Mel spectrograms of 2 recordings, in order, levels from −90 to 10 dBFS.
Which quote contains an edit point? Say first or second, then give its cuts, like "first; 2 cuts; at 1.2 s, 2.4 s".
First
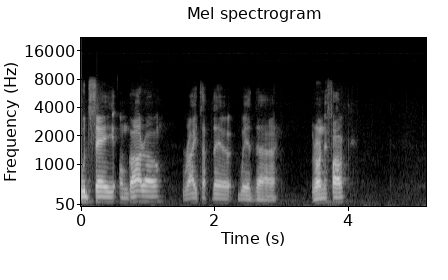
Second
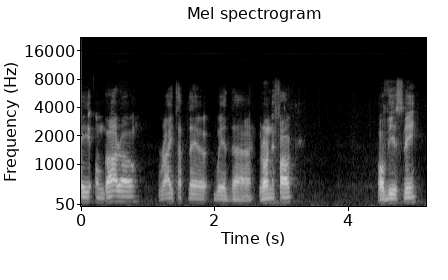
second; 1 cut; at 2.6 s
